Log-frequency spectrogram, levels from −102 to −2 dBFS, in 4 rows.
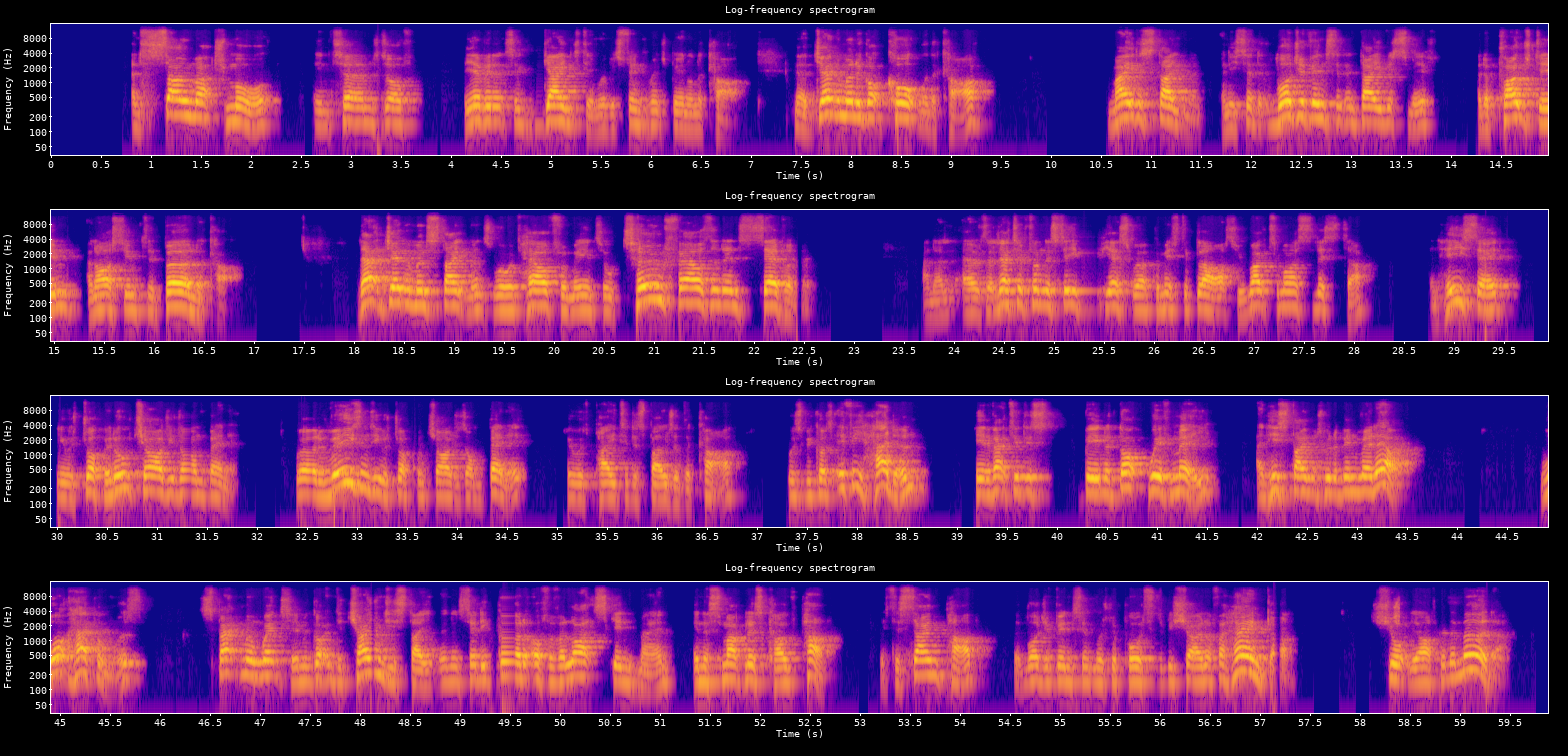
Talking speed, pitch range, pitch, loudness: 170 wpm, 145-190 Hz, 165 Hz, -21 LUFS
